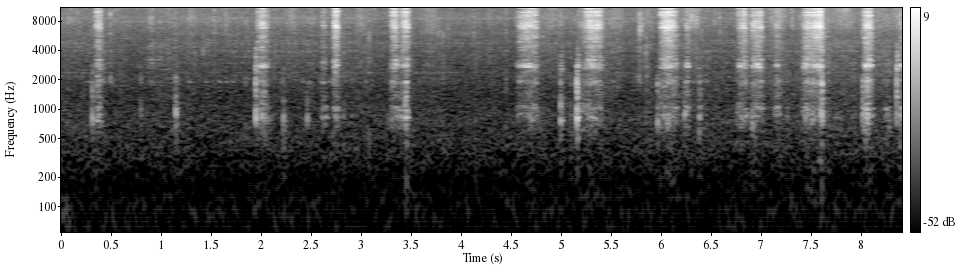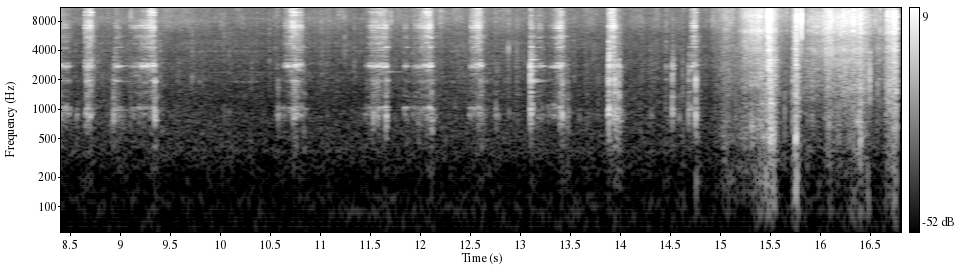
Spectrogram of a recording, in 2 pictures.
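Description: Braided steel locking cable scraping and ticking against a metal camera lockbox as it is fed through the box's holes: irregular short rasps, with a louder, longer scrape near the end.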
